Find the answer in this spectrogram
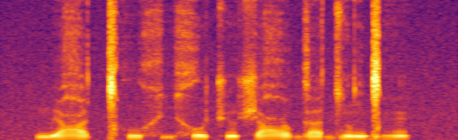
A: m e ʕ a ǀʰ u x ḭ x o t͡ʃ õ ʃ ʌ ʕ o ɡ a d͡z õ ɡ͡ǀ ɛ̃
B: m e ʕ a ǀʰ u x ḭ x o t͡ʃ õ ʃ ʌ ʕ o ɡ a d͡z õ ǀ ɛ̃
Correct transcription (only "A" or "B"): A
